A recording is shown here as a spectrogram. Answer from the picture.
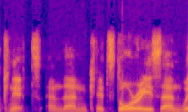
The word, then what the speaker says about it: Knut: I mean, Knut, which, by the way, is how you pronounce it. Knut, it's a Swedish word meaning basically a tiny creature.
